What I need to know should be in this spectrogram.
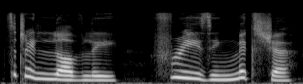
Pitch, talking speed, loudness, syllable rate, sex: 240 Hz, 100 wpm, -16 LUFS, 3.8 syllables/s, female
